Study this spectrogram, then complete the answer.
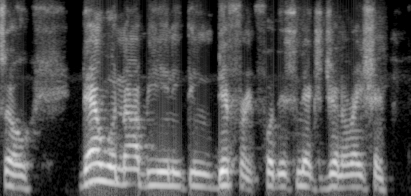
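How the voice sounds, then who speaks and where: With an American accent and an unremarkable speaking voice, a man talks at a fairly quick pace with a fairly high pitch and ordinary pitch variation over a quiet background. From US South, Mobile, Alabama. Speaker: coach and mentor. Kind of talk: panel discussion.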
